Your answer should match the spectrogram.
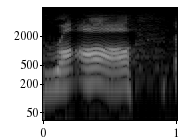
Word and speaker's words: ra'ah: The Hebrew word is the word ra'ah, and you pronounce it this way. It means to see. He saw her, ra'ah. He went, ra'ah. That's how you pronounce it.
